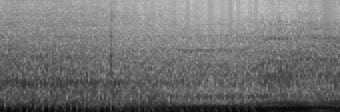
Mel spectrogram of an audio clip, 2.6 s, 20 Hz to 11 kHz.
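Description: Triumph Speed Twin 1200 parallel-twin motorcycle engine accelerating hard, a loud, close, deep rising roar with a gear change partway through, no voices.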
